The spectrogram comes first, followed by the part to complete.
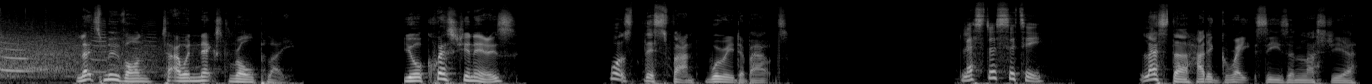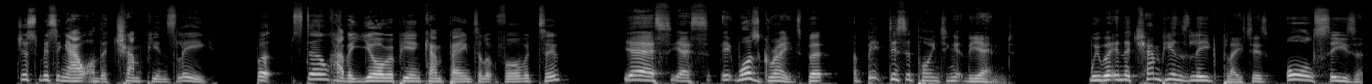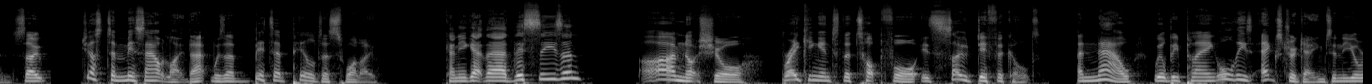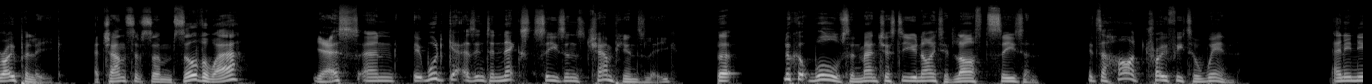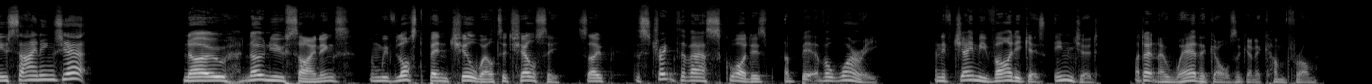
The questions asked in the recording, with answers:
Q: what's this fan worried about?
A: But he was probably most worried about the possibility of Jamie Vardy getting injured.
